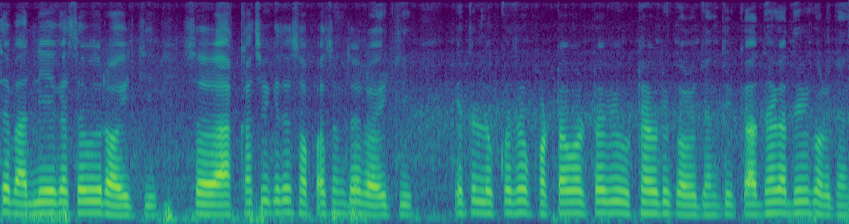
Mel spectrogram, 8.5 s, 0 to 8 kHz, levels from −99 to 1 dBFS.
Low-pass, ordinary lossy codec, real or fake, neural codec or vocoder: none; none; real; none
